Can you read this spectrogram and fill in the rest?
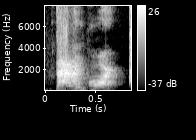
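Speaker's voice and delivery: loud, high call to a servant; a lord calling his man in; shouted summons; summoning call. Acted. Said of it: "he's like".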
